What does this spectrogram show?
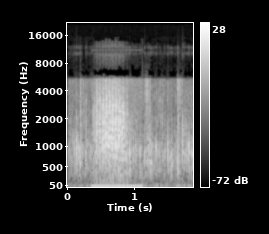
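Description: Horse hooves clip-clop in a steady, repeated rhythm as riders follow a track along a river, moderately loud, with a muffled, band-limited quality and no voices.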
